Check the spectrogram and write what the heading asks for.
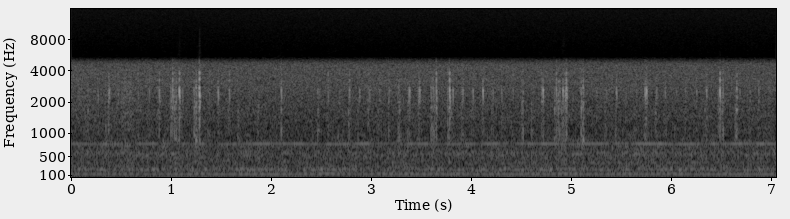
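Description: Faint, irregular light clicks and ticks, some in quick clusters, over a steady low electrical hum and a thin steady tone.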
